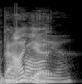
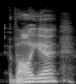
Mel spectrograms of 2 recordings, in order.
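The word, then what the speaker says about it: Valya: Said that it was Valia who told, and I hope I'm pronouncing her name right. It's V A L Y A. – Um, yeah, Valia, Valia.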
